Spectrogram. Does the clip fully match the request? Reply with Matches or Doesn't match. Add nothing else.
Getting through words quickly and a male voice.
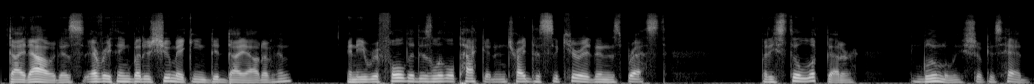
Matches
